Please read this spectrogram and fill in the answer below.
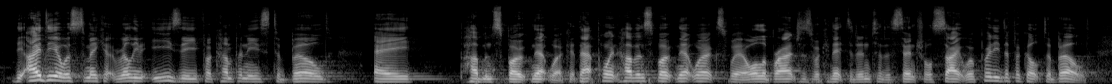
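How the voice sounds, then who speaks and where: A man speaks at a fairly quick pace with a New Zealand accent. The recording is very clean, with a silent background. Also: medium pitch for a man. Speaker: tech company CEO. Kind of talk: conference keynote talk. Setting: stage with audience.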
